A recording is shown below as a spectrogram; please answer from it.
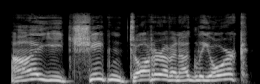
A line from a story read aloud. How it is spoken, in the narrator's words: Tanner Britches howled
